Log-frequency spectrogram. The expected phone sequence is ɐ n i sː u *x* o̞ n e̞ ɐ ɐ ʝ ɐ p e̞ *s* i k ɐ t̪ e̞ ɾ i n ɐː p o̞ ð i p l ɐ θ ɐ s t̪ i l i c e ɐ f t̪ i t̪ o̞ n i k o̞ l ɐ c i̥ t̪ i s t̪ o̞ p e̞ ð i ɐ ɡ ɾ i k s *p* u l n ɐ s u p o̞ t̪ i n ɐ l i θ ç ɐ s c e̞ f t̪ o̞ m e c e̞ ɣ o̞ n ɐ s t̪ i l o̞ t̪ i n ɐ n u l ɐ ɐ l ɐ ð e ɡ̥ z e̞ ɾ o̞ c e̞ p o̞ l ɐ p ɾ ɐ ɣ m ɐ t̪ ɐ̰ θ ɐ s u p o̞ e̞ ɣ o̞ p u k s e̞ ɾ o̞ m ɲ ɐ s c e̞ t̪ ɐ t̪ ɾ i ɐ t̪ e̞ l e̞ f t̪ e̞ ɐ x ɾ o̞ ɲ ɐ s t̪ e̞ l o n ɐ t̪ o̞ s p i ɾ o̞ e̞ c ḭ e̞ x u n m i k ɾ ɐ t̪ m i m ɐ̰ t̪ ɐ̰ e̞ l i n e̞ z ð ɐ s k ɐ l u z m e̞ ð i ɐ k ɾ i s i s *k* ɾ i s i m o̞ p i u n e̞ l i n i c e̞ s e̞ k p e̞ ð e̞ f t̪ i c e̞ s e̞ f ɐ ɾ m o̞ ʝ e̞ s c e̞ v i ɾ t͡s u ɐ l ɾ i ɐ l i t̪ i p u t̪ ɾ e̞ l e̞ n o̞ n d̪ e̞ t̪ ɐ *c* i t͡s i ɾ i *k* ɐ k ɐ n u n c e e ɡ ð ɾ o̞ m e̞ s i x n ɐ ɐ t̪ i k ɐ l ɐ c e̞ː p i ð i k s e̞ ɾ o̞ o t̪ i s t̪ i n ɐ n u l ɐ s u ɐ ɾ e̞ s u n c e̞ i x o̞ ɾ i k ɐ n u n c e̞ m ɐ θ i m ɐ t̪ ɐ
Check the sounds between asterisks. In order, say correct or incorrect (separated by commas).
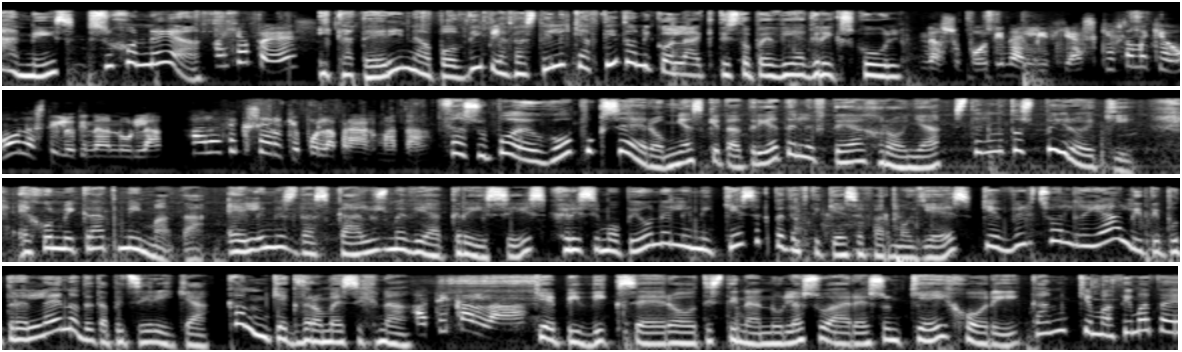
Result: correct, correct, incorrect, incorrect, incorrect, incorrect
